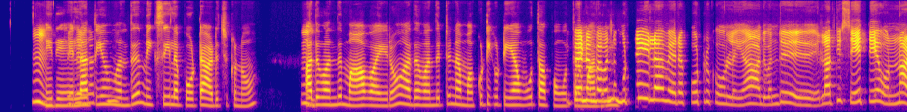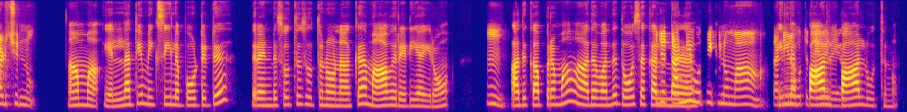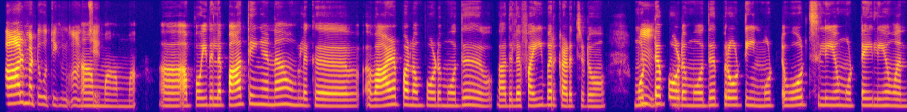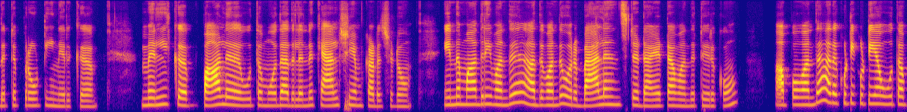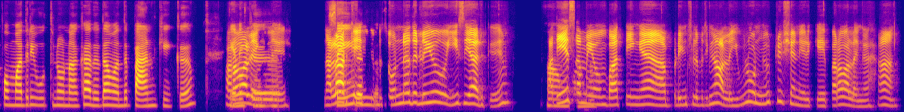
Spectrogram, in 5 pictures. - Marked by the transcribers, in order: in English: "ஃபைபர்"; in English: "புரோட்டீன்"; in English: "புரோட்டீன்"; in English: "கால்சியம்"; in English: "பேலன்ஸ்டு டயட்"; in English: "நியூட்ரிஷன்"
- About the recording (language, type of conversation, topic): Tamil, podcast, வீட்டில் சுலபமான சமையல் செய்யும் போது உங்களுக்கு எவ்வளவு மகிழ்ச்சி இருக்கும்?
